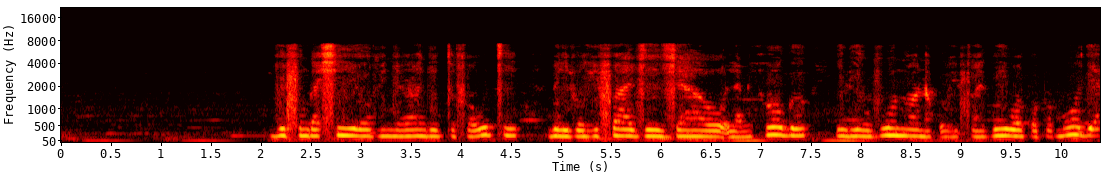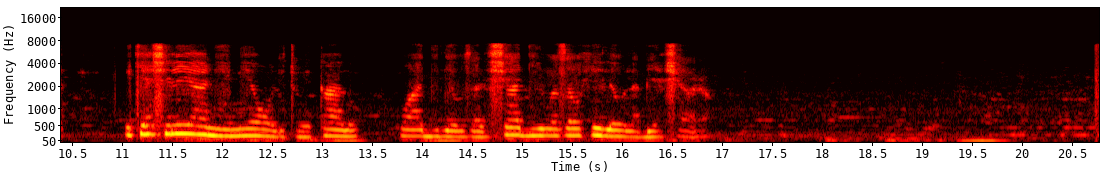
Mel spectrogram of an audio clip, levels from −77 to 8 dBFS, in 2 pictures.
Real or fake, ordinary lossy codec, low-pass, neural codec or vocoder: real; AAC, 48 kbps; 7.2 kHz; none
